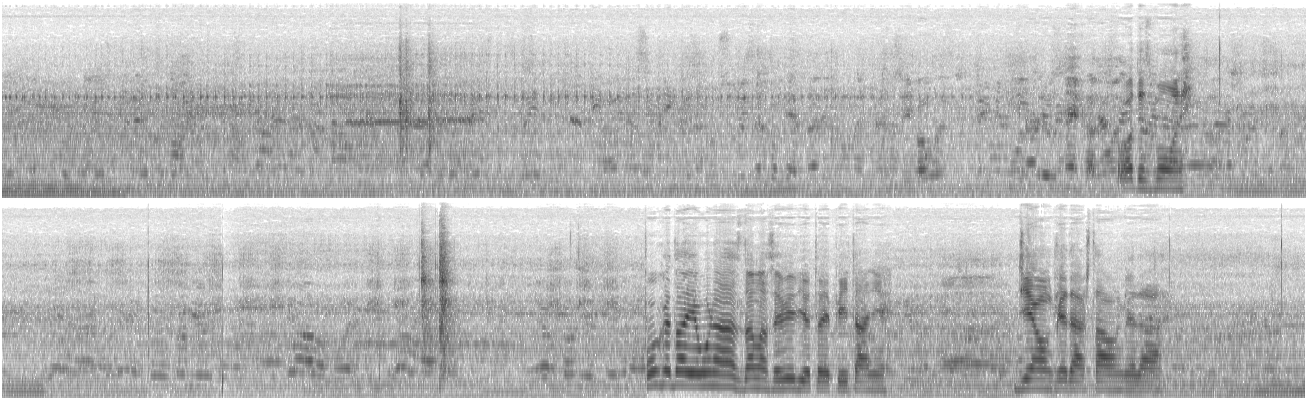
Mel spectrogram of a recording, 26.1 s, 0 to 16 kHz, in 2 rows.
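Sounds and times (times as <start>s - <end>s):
motorcycle engine idling: 0.0s - 19.5s
people talking: 0.0s - 25.0s.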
